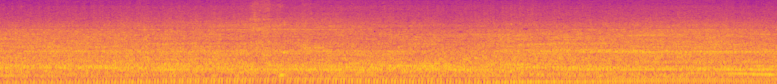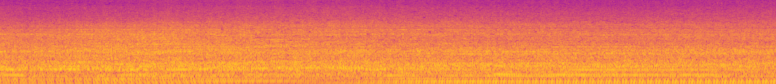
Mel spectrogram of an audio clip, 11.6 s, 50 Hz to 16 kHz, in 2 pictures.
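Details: John Deere X540 mower that came in crank-no-start with no spark, idle about a year; both coils found dead, failed module swapped. Steady two-cylinder engine at fast idle, no misses or knocks, firing smooth and consistent: normal running after repair.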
